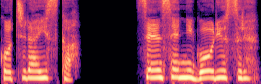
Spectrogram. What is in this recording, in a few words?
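Voice variable chant, Japanese; isuka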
